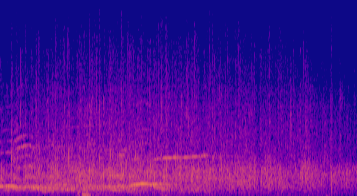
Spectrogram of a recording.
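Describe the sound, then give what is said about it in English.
Standing ovation from a Portland audience, sustained, thick applause from a large crowd that holds steady and eases off slightly near the end. “that was a bona fide Portland standing ovation for Barney Frank”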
